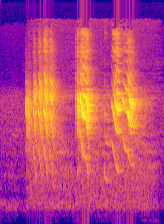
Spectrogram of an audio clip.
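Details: Talking Indian ringneck parakeet mimicking words: three harsh, buzzy speech-like phrases, the first a rapid pulsed chatter, the next two louder squawky syllables, in a quiet room.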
